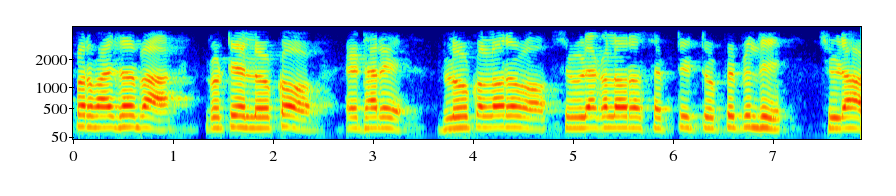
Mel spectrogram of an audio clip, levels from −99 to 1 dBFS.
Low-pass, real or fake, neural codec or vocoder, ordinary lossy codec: 3.6 kHz; real; none; none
